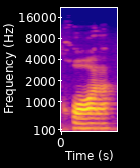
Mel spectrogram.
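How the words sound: It is said with the R dropped, New Orleans style. This is how New Orleans Yat speakers say it.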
